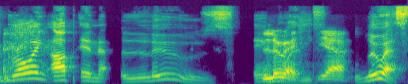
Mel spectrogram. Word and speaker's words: Lewes: Lewis, that's how you say it? Yeah. Well, then why is it an E, not an I? I know. I would have called it Lewis if it was spelt like that.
